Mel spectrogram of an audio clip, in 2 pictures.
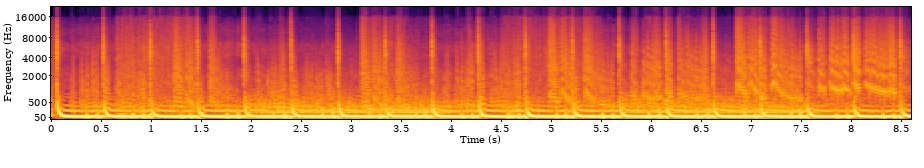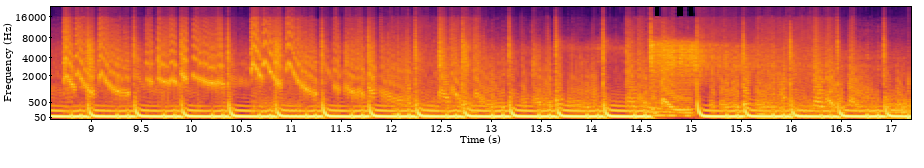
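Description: Techno track: a steady four-on-the-floor kick drum over a heavy, sustained bassline that comes in right at the start. Falling synth sweeps run through the middle, and near the end the bass cuts out for about half a second under a rush of noise before the beat returns.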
